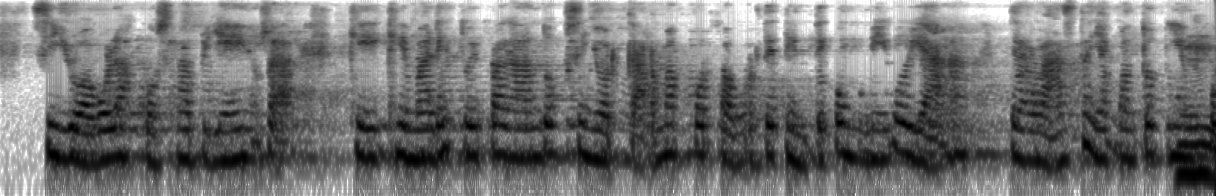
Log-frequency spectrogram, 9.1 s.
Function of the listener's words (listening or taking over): taking over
